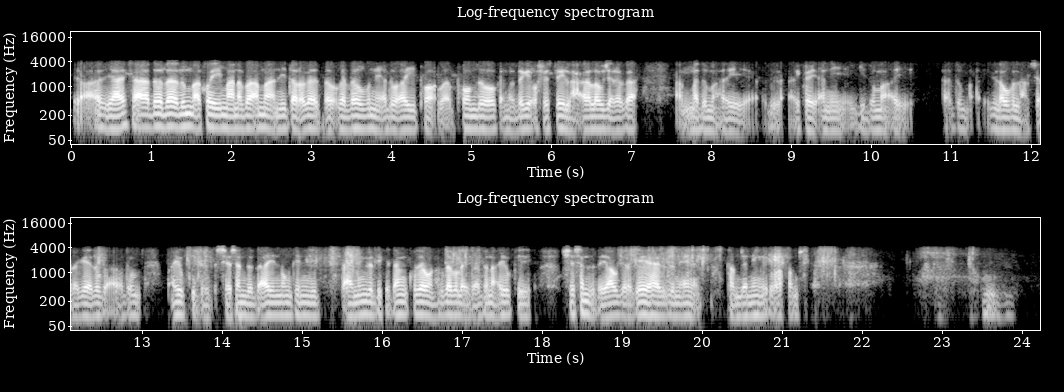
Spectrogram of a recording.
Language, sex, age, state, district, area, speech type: Manipuri, male, 45-60, Manipur, Churachandpur, rural, conversation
